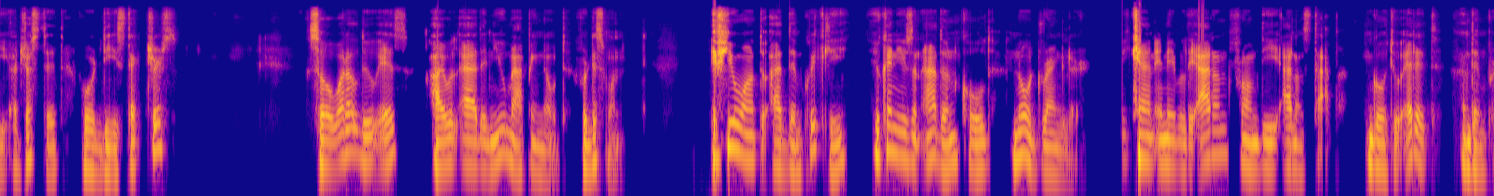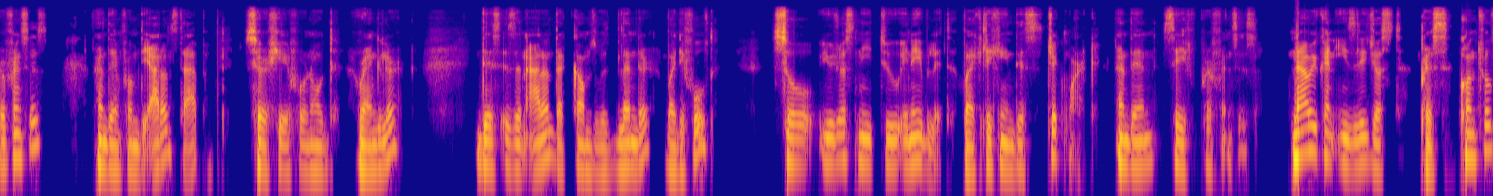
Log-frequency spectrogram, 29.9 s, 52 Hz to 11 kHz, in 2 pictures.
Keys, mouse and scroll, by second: 0.2-0.6 scroll down 5, 0.6-1.1 middle drag, 1.1 scroll down 1, 2.9-4.6 middle drag, 4.6-5.1 scroll up 3, 5.1 click, 5.6-6.5 scroll down 6, 6.5 middle click, 6.9-8.2 scroll up 1, 8.2-11.3 middle drag, 11.5-14.6 drag, 28.0-28.4 scroll up 1, 28.4 middle click, 28.9 click, 29.3-29.8 middle drag.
